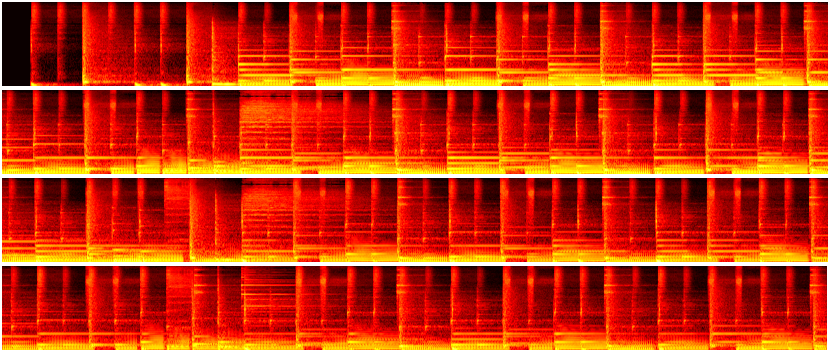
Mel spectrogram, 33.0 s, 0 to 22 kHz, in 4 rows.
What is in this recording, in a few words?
Warm Up With 3rds, piano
